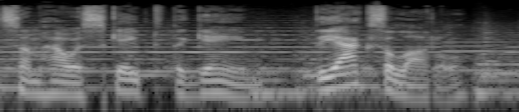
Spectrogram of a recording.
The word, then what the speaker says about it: axolotl: The axolotl. Looking like a Pokemon that somehow escaped the game, the axolotl, pronounced axolotl, is a type of salamander that never quite grew up.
